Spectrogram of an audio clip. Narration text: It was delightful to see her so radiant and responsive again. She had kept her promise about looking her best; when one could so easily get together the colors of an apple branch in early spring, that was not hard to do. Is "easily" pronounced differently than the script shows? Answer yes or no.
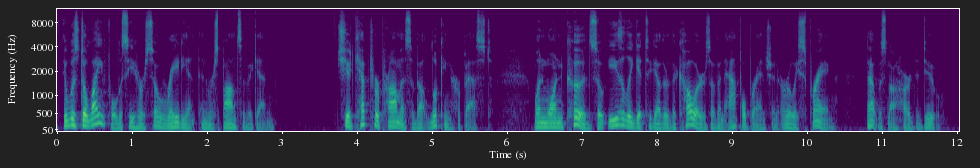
no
